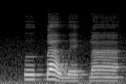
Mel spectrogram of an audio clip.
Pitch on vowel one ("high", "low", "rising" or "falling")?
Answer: high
